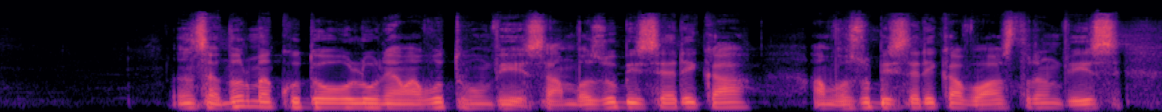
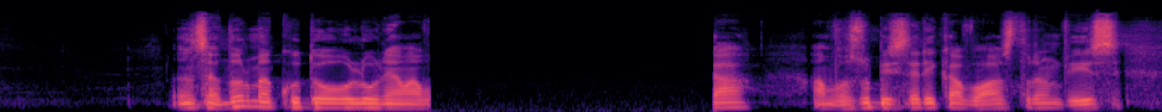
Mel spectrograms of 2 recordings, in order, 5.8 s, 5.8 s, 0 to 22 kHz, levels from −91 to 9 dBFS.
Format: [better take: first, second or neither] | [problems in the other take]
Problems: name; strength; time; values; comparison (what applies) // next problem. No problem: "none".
first | audio cutting out; at 2 s for 1.5 s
